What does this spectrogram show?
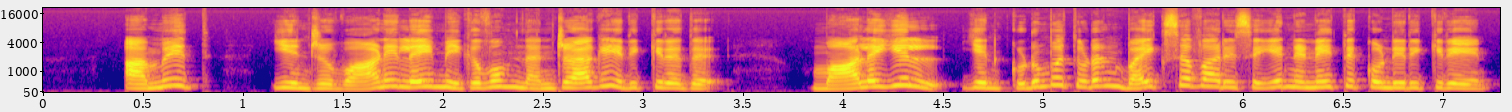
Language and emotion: Tamil, happy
